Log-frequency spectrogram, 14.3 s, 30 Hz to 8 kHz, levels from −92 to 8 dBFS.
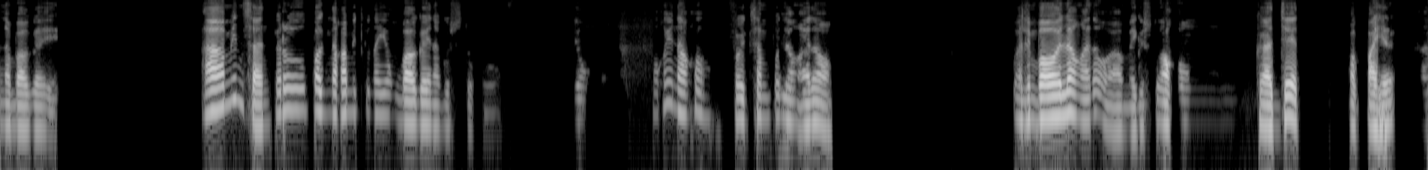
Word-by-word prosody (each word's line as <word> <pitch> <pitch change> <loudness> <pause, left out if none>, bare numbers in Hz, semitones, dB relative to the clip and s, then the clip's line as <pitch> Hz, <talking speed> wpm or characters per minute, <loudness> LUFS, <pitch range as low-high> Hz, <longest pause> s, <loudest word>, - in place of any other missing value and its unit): na 135 -1 -7
bagay, 125 -4 -5
eh. - - -28 1.5
Ah, 210 +2 +8
minsan 240 - -1
pero 215 +4 -5
'pag 210 -2 -1
nakamit 195 0 -2
ko 195 -1 -28
na 185 - -10
yung 180 -3 -15
bagay 145 -2 +1
na 130 - -10
gusto 125 -1 -24
ko, 95 0 -38 0.8
yung 155 - -18 0.7
okey 270 +5 -14
na 190 -4 -3
ko, 195 -3 -12 0.2
for 165 - -11
example 165 +3 -11
lang 160 -3 -8
ano 130 -2 -2 1.8
halimbawa 165 +2 +7
lang 195 -2 +5
ano, 165 +4 -6
ah, 120 - -6
may 120 - -10
gusto 125 +5 -17
akong 145 +2 -1 0.7
gadget, 135 +5 +3 0.5
'mag - - -5
pahirap 125 +2 +2 0.3
na - - -21
155 Hz, 145 wpm, -22 LUFS, 130-195 Hz, 1.8 s, Ah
